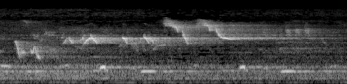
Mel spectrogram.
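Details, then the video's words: Birds in Samcheong Park, Seoul: high, bright warbling chirps and slurred whistles in quick succession, above faint repeated lower notes. "The song of birds starts at Samcheong Park in Seoul today."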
